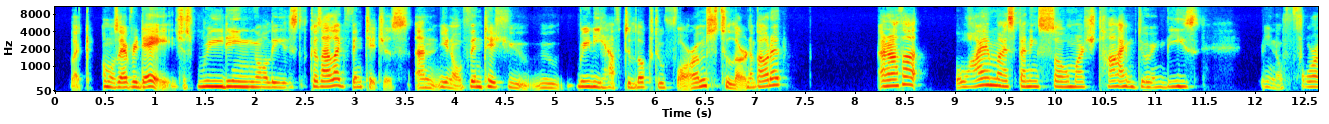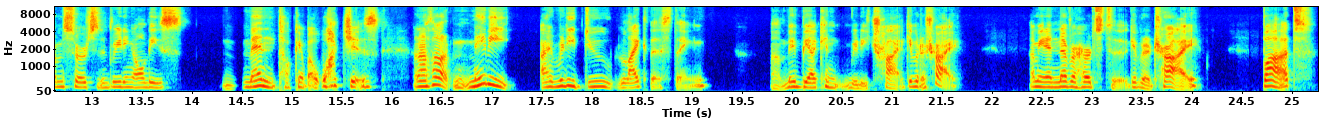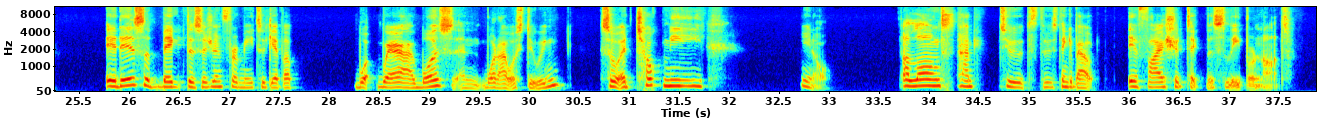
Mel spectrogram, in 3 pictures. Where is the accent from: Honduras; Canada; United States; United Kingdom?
Canada; Toronto, Ontario; moved away as an adult; now in Hong Kong; I was born in Hong Kong and I moved to Canada when I was ten, studied there, graduated there.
